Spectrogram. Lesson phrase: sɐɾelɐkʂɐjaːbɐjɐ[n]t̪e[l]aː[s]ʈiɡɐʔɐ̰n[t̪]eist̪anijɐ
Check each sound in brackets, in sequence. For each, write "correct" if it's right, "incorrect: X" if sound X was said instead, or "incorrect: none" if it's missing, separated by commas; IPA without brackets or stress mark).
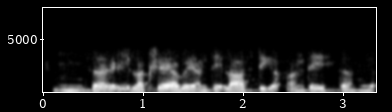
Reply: correct, correct, correct, correct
